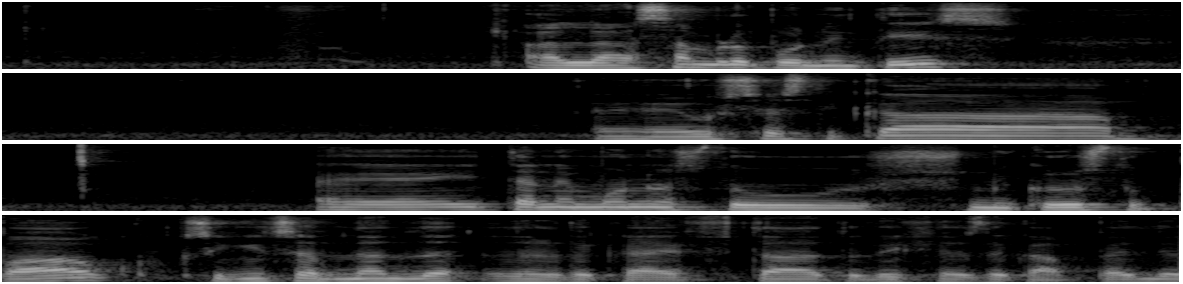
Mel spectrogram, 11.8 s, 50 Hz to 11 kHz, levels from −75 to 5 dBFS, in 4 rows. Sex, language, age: male, Greek, 30-49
